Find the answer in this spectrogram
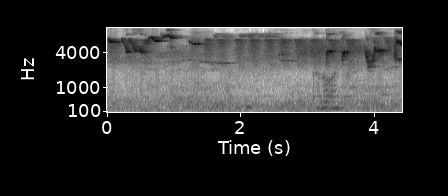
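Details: Household thrush singing at full intensity: rapid high chattering notes and thin whistles run together, with scattered sharp accents and low background murmur.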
